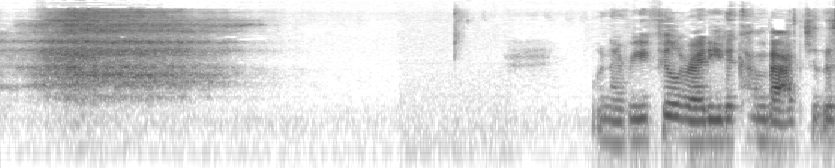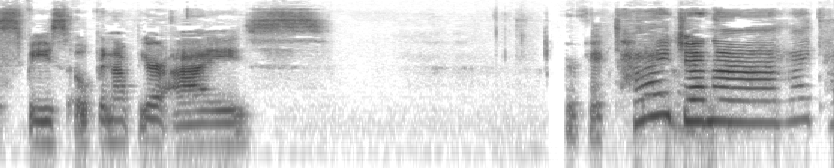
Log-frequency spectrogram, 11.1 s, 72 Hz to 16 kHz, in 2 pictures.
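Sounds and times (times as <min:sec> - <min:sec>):
deep belly breath exhaled slowly during a guided breathing exercise: 0:00.0 - 0:01.8
speech: 0:04.0 - 0:07.6, 0:09.3 - 0:11.1.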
